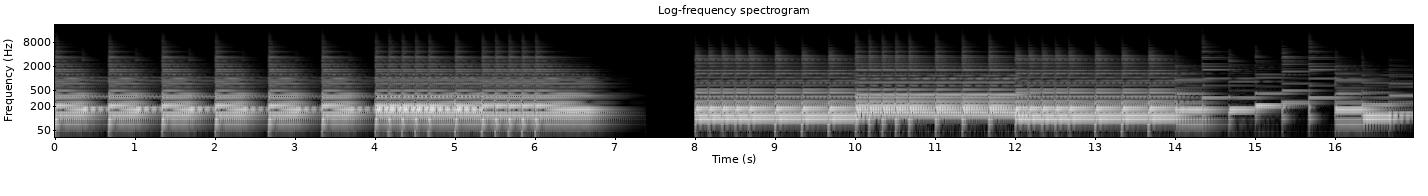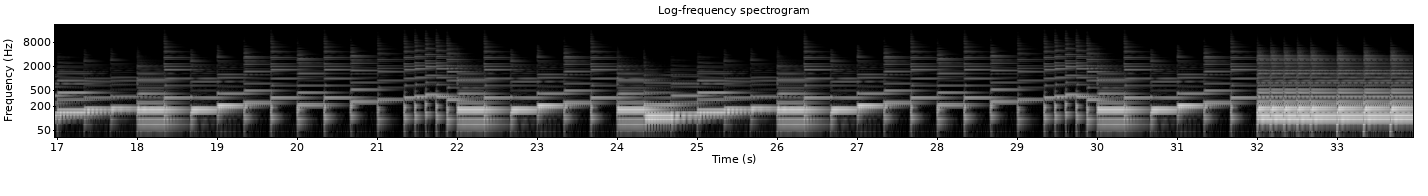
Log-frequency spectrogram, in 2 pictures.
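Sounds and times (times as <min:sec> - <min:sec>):
flamenco guitar playing soleares: 0:00.0 - 0:07.0, 0:08.0 - 0:33.9.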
